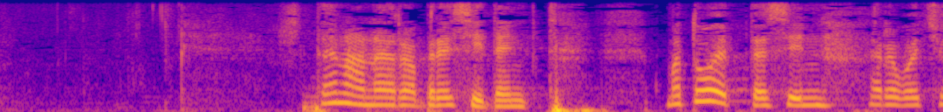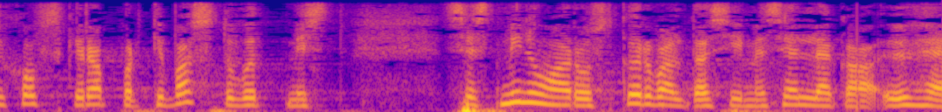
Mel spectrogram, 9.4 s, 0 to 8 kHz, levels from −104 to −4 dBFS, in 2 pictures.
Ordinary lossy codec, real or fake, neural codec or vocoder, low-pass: none; real; none; 7.2 kHz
